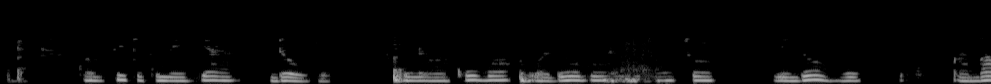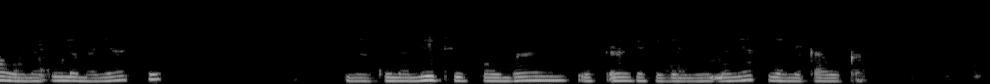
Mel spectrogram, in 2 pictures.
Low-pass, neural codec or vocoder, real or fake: 3.6 kHz; none; real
